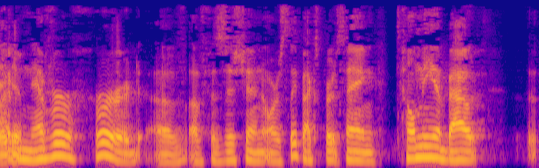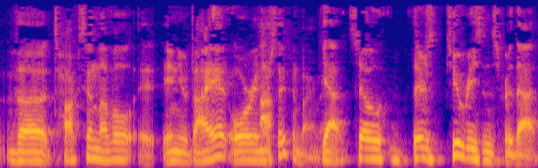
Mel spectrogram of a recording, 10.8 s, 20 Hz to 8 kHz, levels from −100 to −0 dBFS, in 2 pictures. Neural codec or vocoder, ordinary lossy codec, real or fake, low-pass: codec, 16 kHz, 16 kbps, FreqCodec, larger model; MP3, 32 kbps; fake; 7.2 kHz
